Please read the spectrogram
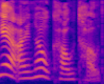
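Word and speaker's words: kowtow: And I said, in Cantonese, this is kao tao.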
